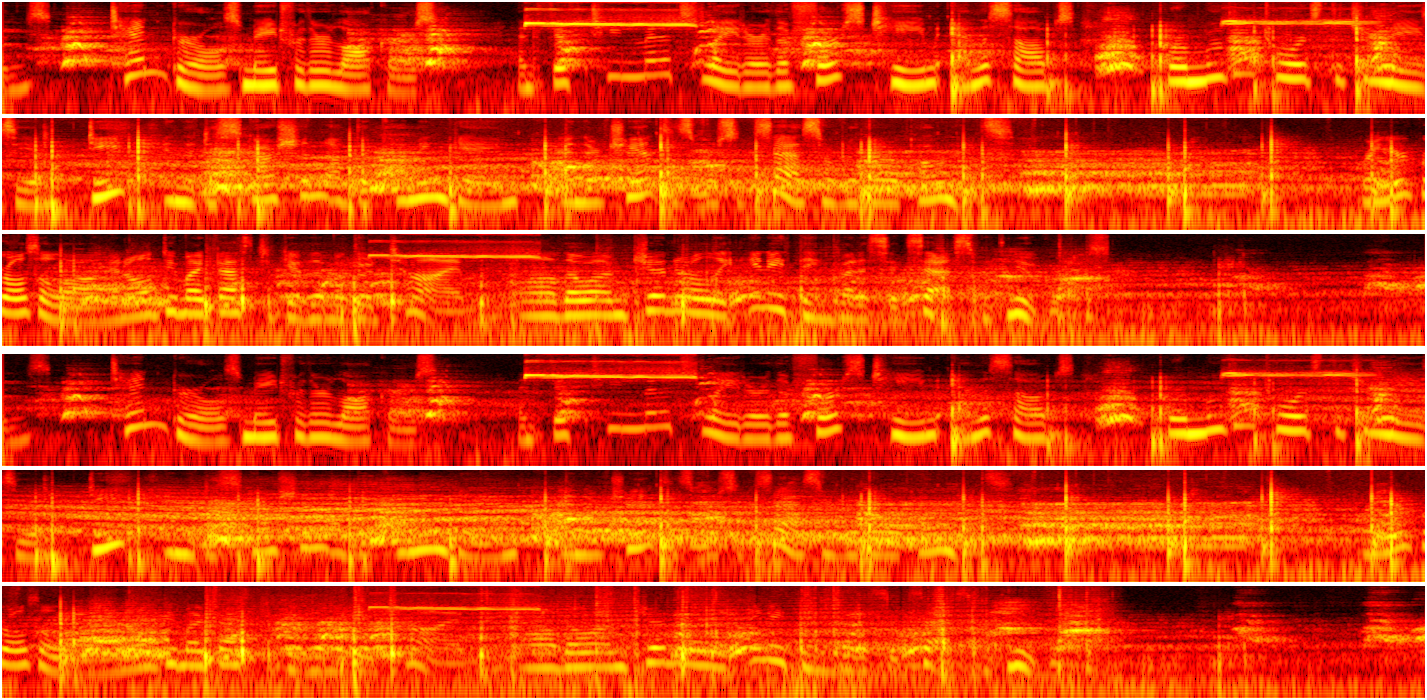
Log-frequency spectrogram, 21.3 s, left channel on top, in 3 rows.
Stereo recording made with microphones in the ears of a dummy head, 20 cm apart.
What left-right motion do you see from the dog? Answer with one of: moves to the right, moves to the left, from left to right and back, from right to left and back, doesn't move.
moves to the right.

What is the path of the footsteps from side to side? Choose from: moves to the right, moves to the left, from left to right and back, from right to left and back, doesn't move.
moves to the right.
